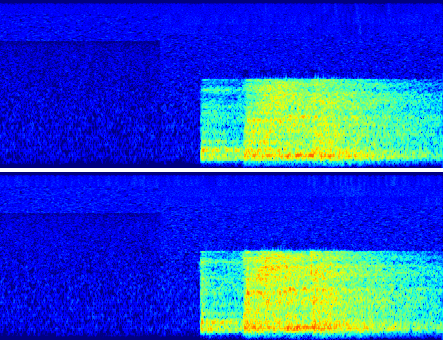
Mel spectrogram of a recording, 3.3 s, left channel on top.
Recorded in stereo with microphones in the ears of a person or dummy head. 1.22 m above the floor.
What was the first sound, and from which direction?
A cough, 60° right (ahead or behind).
